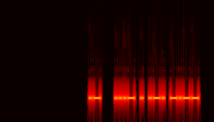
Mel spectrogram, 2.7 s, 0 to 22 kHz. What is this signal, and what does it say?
Morse code, heard as a keyed tone, about 44 wpm, 700 Hz. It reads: A VERY
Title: Sets of 2 Words 45wpm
